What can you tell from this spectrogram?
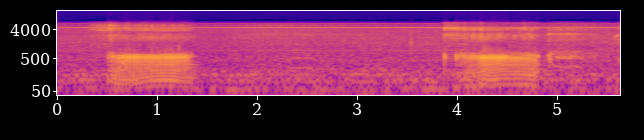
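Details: French Bulldog asleep, giving two rasping, vibrating snores close to the microphone, each nearly a second long and about three seconds apart, with soft wheezy breaths in between.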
